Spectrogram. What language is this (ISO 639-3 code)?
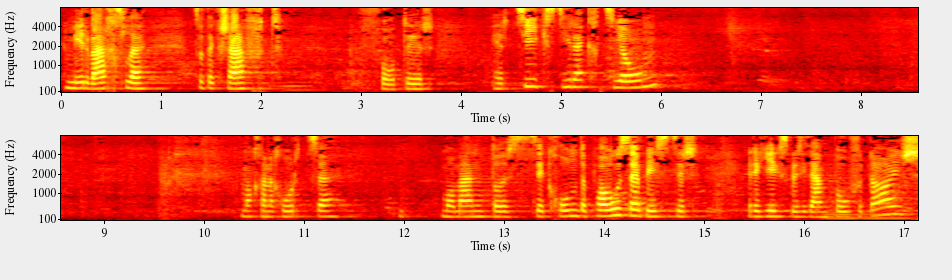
gsw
